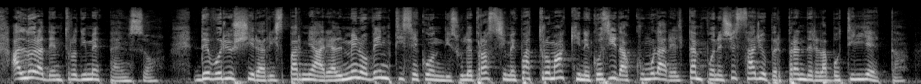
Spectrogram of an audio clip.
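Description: A woman's voice: medium pitch, a little mellow, lightly acted. An actress playing a weary woman who works on a car assembly line, narrating a radio theatre monologue in short clipped phrases. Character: weary female car factory assembly-line worker telling her story.

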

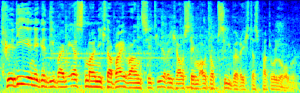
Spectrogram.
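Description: A man's voice: mid-range voice, expressive, quick pace, a little hiss or hum, close to an everyday voice. A man playing a middle-aged police inspector in a 1980s German radio drama, authoritative and dryly sardonic. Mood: brisk, commanding. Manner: commanding, dry, sardonic. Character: brisk, authoritative male police inspector leading a murder case.

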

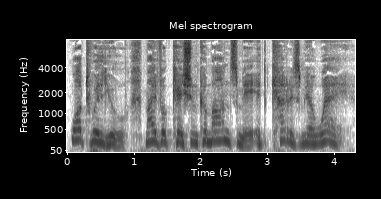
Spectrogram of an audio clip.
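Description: A fervent young gentleman acted out by a male reader in a storybook tale. His voice is pitched high and swings dramatically, with a slightly husky grain. He declaims every phrase in a theatrical, lovelorn way. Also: animated, unhurried, heavily acted. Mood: gloomy, solemn. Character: melodramatic lovesick young gentleman, fervent and sighing. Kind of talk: acted dialogue in a storybook reading.

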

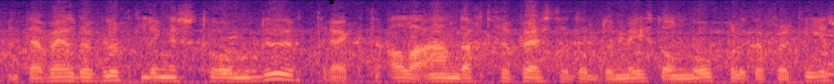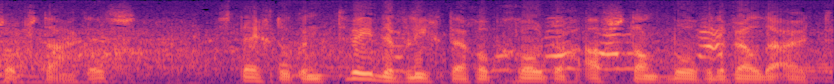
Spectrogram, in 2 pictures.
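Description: A man narrating a Dutch radio play in a measured, descriptive storytelling style. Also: mid-range voice, lightly acted. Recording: muffled, noisy old radio recording.

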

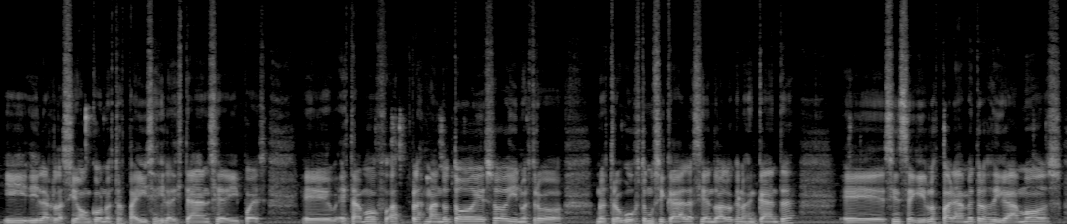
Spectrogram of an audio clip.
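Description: A man from Caracas, chatting in an interview and often pausing to search for words. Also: medium pitch, fairly even intonation, bright, forceful tone, clear, resonant tone. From Caracas, Venezuela. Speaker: guitarist, band guest. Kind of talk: casual interview chat.

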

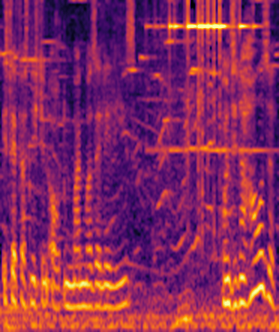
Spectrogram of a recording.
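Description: A woman's voice: low-pitched, fast, music in the background, natural voice. An actress playing a chatty, fussy, motherly caretaker in a radio play.

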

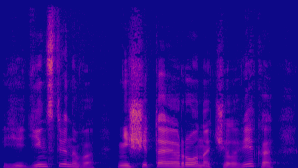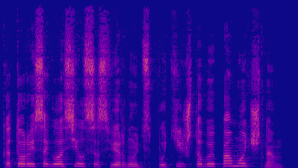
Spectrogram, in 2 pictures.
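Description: A cold, steady young woman, read by a male narrator: quiet, level delivery, slightly higher than his own voice, animated inflection. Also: moderate pace. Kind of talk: audiobook character voice.

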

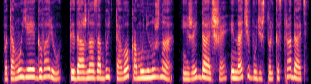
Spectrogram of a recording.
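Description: A woman's voice: fairly high pitch, steady tone, fairly quick, dark tone, dry recording, clean studio sound, close to an everyday voice. A woman voicing a caring, protective elder sister in her twenties in an audiobook, firm, reassuring and motherly. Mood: persuasive. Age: 20s. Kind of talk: audiobook character dialogue.

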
